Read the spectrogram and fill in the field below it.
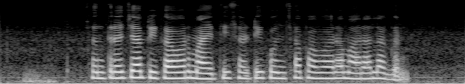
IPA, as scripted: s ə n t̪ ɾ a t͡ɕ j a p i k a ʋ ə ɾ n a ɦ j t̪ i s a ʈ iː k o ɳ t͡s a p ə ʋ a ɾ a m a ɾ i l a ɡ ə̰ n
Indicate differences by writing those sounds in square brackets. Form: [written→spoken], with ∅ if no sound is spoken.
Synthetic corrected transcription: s ə n t̪ ɾ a t͡ɕ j a p i k a ʋ ə ɾ [n→m] a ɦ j t̪ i s a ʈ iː k o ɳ t͡s a p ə ʋ a ɾ a m a ɾ [i→a] l a ɡ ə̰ n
